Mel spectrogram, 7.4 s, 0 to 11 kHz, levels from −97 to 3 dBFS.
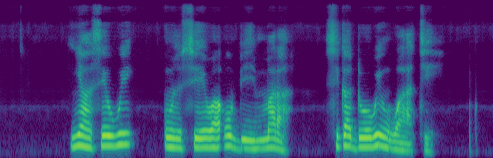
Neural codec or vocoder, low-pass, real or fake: codec, 24 kHz, 1.2 kbps, DualCodec; 9.9 kHz; fake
